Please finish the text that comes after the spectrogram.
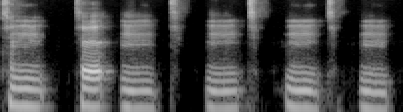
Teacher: Your tongue stays in the same place. The only difference there is actually whether your velum is open or not.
